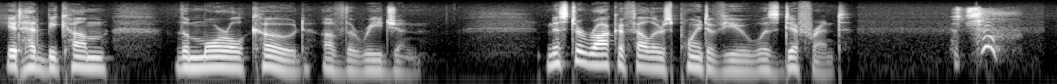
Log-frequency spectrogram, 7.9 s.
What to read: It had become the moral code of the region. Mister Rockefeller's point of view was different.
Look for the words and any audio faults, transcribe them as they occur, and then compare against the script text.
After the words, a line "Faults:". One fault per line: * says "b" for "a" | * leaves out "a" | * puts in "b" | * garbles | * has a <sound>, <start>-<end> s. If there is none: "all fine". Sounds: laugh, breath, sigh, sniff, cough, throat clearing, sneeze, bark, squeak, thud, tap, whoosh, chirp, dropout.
It had become the moral code of the region. Mister Rockefeller's point of view was different.
Faults:
* has a sneeze, 7.1-7.7 s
